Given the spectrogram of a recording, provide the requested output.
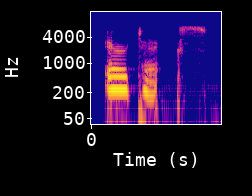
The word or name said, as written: aertex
